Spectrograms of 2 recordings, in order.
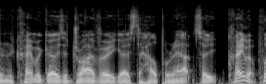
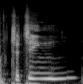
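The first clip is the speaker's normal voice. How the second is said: playful cha-ching. Pretend. Joking money sound.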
